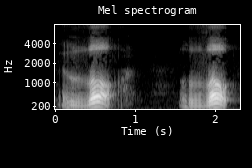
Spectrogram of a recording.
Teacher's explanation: Zo dikeluarkan lidahnya atau ujung lidah menyentuh gigi seri atas dan digemakkan di dalam mulut.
